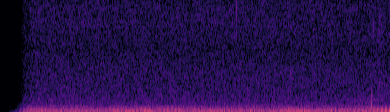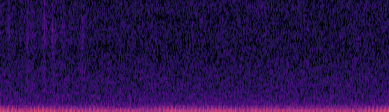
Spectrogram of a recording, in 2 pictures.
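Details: British Shorthair cat purring: a steady, low continuous rumble that holds evenly for about eight seconds with almost no other sound.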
